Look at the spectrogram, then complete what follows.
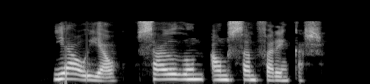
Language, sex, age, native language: Icelandic, female, 20-29, Icelandic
